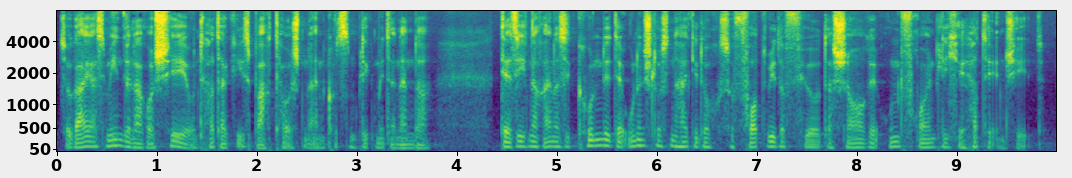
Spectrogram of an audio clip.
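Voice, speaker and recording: A man narrating an audiobook in a wry, measured way. His voice sits very low, gravelly and husky. Each sentence is laid out calmly. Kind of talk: scripted narration.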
